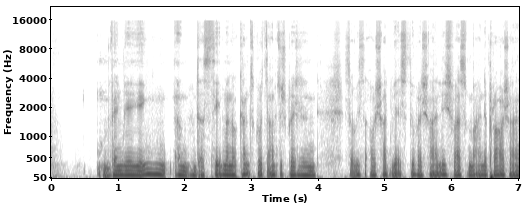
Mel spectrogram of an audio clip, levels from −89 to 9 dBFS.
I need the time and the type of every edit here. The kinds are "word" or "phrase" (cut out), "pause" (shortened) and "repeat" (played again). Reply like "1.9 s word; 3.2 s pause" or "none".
none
